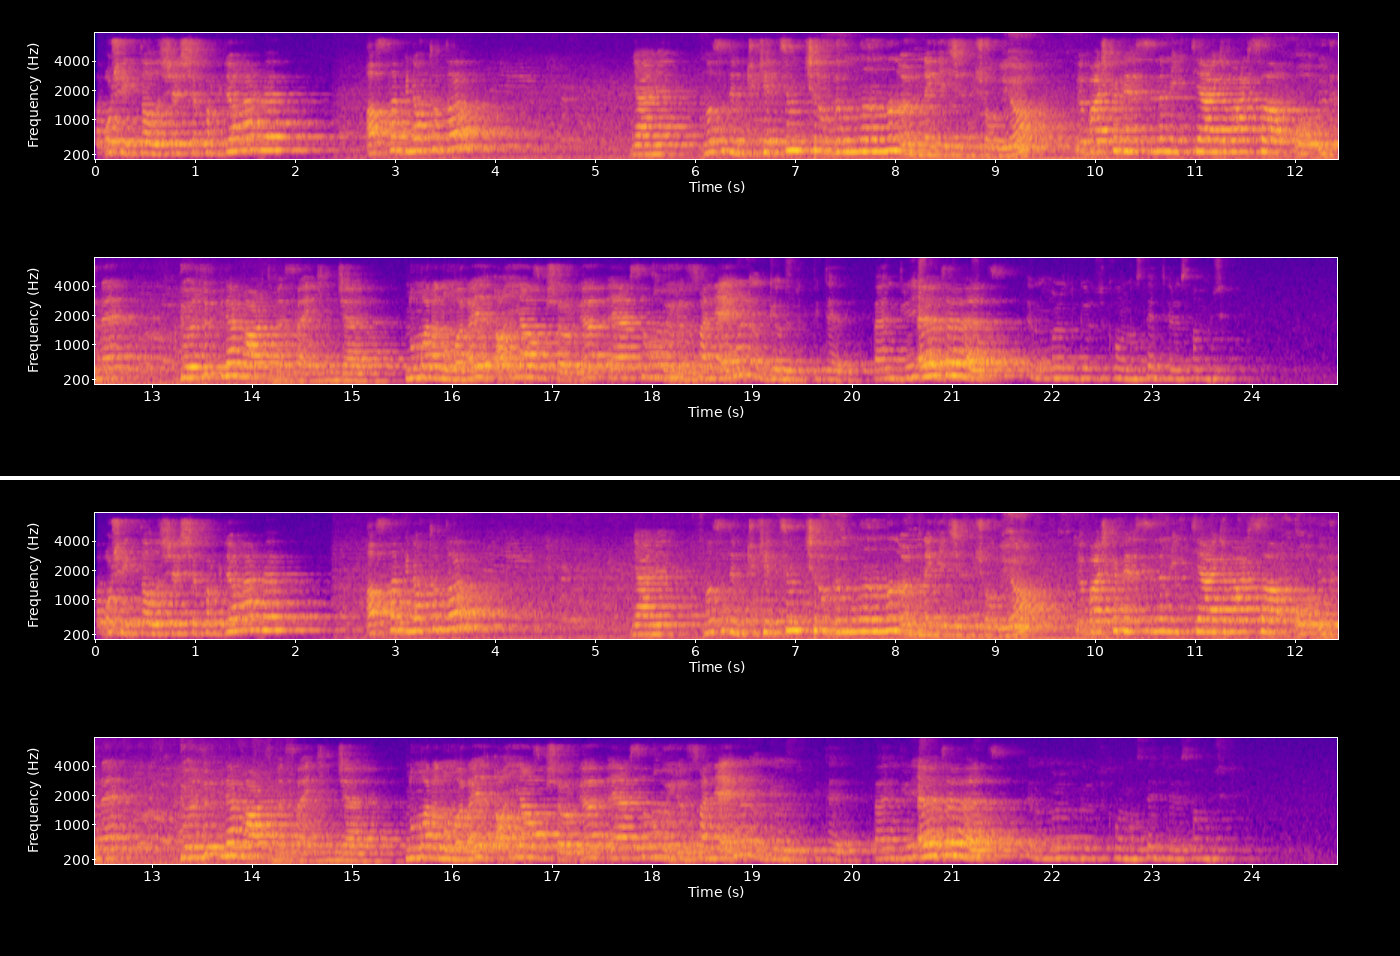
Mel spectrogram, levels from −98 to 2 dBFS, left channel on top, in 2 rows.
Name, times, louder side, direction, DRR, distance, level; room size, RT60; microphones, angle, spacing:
voice 1, 0.0-1.9 2.7-3.7 5.3-9.4 9.8-12.7 13.2-15.2 15.5-18.8 20.6-21.3, equal, 5° left, -4 dB, 2.6 m, -19 dB
sound 1, 2.3-14.4, right 1 dB, 90° right, 3.1 m, -32 dB
voice 2, 18.0-21.2 21.7-23.8, left 2 dB, 60° left, 0 dB, 2.6 m, -28 dB
26.0 x 15.5 x 3.5 m, 2.2 s
head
